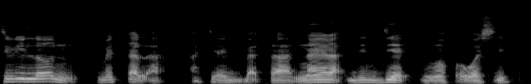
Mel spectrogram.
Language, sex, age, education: Yoruba, male, 46-60, tertiary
